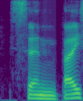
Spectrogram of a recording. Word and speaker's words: senpai: D'ailleurs, on reviendra sur la prononciation, que évidemment c'est senpai, ça ressemble à un M plus qu'à un N.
